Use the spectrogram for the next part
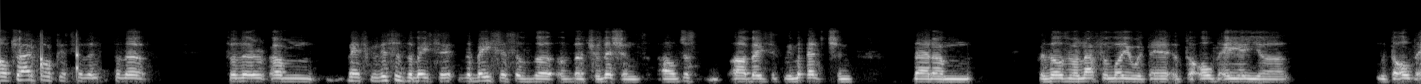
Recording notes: Noon Phone Speaker Meeting.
